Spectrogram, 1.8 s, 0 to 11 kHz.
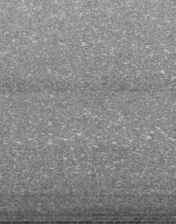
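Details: Mercedes-Benz W203 C240 Elegance petrol, 70,000 km, after all-new engine parts, suspension and electrics: smooth, steady low idle hum with an even pulse, no knocks or ticks; normal idle.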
